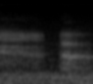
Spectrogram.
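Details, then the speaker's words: Two loud, harsh, raspy, Darth Vader-like breaths drawn in by an adult imitating their own past breathing from idiopathic subglottic stenosis, audible across a library: inspiratory stridor (imitated). "like when I would go like that was so loud and it sounded like Darth Vader kind of like raspy and so loud"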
